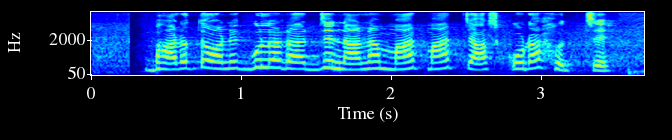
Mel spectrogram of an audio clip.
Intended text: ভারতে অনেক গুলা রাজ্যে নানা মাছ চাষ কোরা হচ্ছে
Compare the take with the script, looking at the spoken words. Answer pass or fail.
fail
